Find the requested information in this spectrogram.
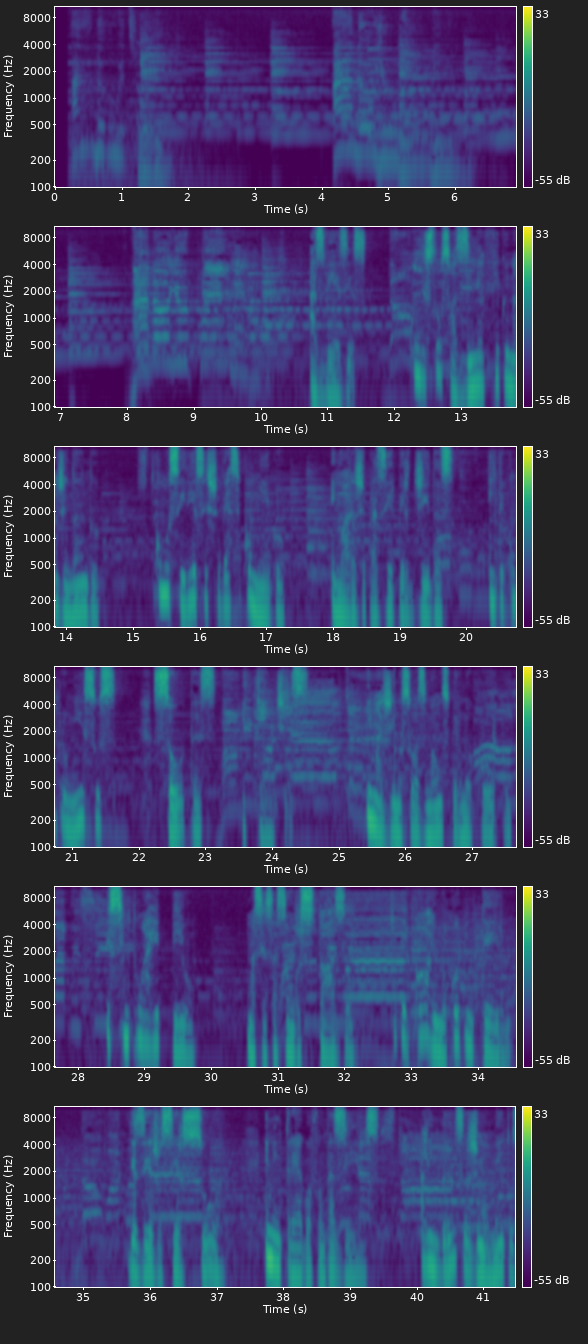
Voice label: Romântica Picante

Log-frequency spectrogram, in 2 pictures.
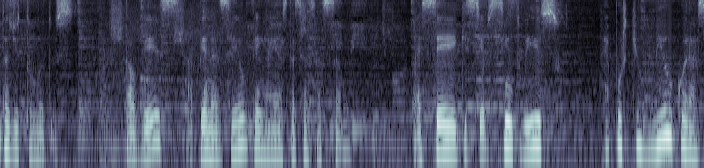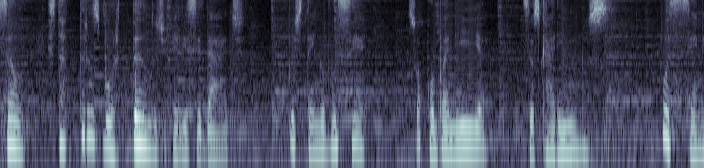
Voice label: Namorados Hoje Quero Estar Com Voce F

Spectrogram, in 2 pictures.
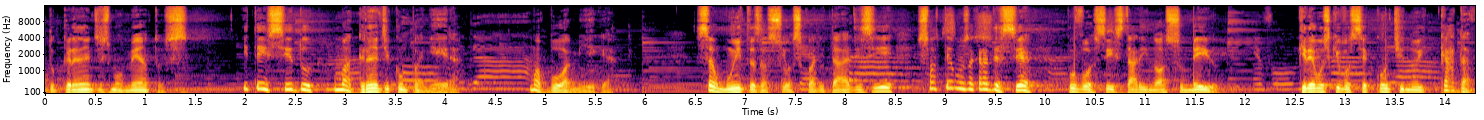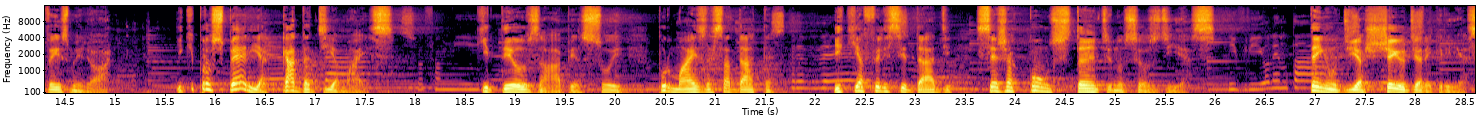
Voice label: Aniv. de Nora, M

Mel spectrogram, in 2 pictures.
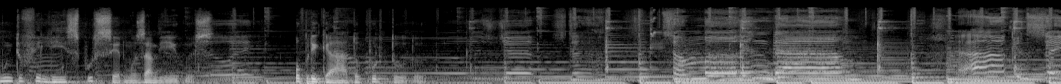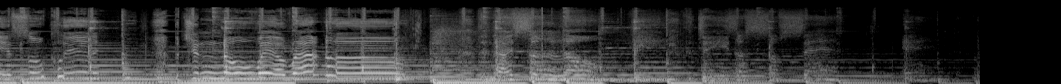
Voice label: Amizade Mensagem pra Amiga M

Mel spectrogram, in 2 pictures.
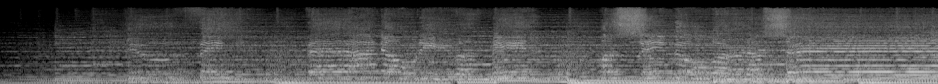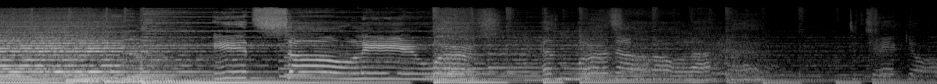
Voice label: Amizade Mensagem pra Amigo F

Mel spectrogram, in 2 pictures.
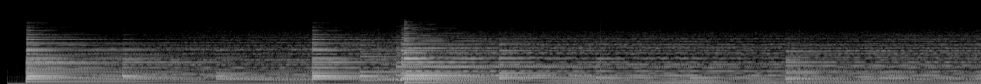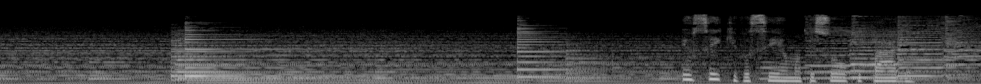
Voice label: Romântica Lembre se de Mim

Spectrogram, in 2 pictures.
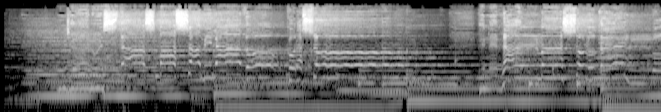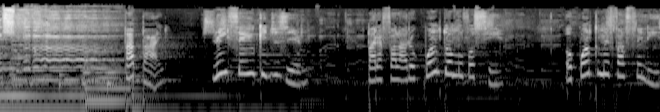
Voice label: Dia dos Pais F Infantil, telemensagens

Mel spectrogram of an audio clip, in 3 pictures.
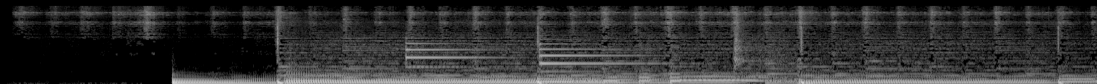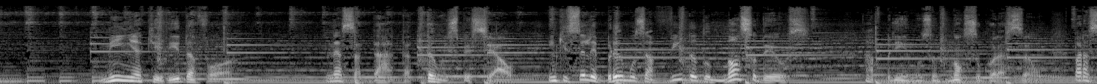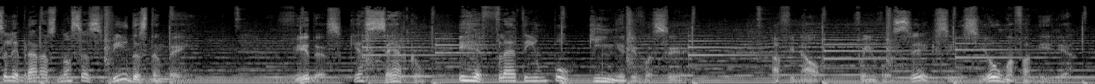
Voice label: Feliz Natal pra Avo, M

